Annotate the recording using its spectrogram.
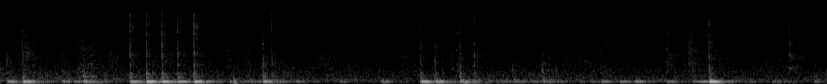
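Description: Typing on a computer keyboard in irregular bursts of keystrokes, each with a dull low thud, with short pauses between runs.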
